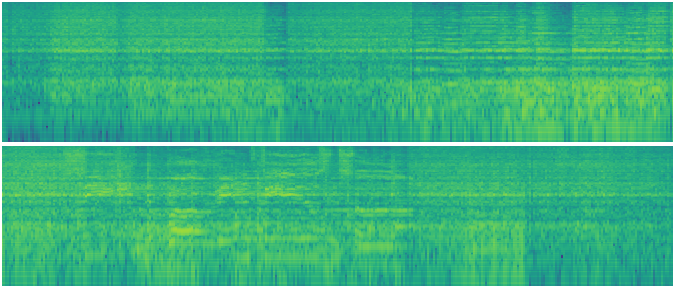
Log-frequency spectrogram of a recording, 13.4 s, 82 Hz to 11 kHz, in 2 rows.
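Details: Roberts R900 radio after repair: music comes through clear and steady with no crackle, hiss or dropouts; set receiving cleanly.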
